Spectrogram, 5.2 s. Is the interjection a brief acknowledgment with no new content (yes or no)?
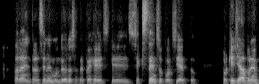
yes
